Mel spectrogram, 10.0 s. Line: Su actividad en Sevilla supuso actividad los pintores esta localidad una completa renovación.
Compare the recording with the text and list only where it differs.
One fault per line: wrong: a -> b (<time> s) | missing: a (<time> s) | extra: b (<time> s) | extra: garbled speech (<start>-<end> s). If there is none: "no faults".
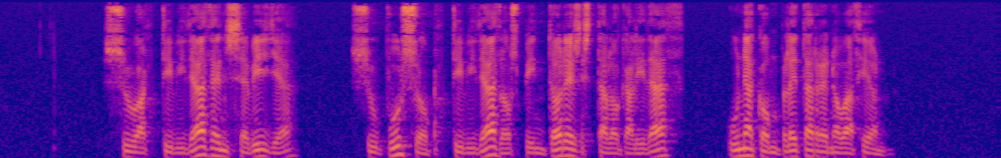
no faults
